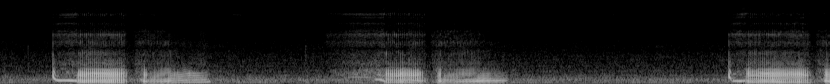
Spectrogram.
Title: Frenchton Sleeping Sounds - - MaeMae is only 15 pounds and snoring like an adult human, LOL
